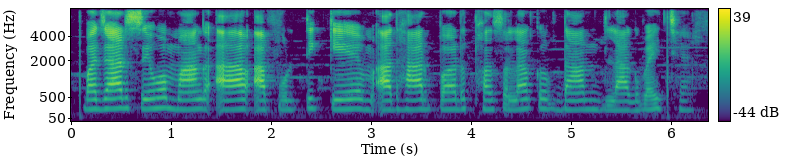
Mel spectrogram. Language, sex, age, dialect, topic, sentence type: Maithili, female, 18-24, Bajjika, agriculture, statement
